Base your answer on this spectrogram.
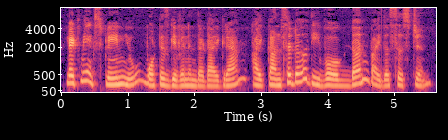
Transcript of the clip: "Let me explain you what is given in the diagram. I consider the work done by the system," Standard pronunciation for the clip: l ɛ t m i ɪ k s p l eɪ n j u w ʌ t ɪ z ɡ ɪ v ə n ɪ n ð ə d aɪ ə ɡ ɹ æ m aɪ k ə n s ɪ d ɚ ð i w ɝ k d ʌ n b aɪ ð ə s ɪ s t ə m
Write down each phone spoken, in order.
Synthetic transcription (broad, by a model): l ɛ t m i ɪ k s p l eɪ n j u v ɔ t ɪ z ɡ ɪ v ə n ɪ n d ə d aɪ ə ɡ ɹ æ m aɪ k ə n s ɪ d ɚ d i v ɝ k d ʌ n b aɪ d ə s ɪ s t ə m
